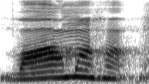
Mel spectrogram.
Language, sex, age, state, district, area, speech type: Sanskrit, female, 45-60, Telangana, Bhadradri Kothagudem, urban, read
